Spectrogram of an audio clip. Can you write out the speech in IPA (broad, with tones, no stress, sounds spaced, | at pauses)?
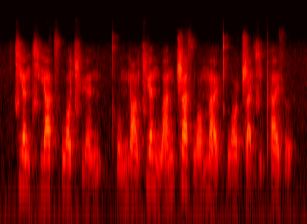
t͡ɕ j ɛ˥˩ n t͡ɕʰ j ä˥ t͡sʰ w ɔ˥ t͡ɕʰ ɥ ɛ˧˥ n | kʰ u˧˥ m j ɑ˧˥ ʊ̯ t͡ɕ ɥ ɛ˥˩ n w a˥ n ʈ͡ʂ ä˥˩ s w ɔ˧˥ m a̰˨˩ ɪ̯ kʰ w ɔ˧˥ ʈ͡ʂ ä̰˨˩ t͡ɕ i˦ pʰ a˥˩ ɪ̯ s ɹ̩˩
